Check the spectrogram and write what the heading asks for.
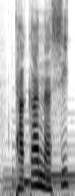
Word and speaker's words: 小鳥遊: そして、あのー、小鳥、あ、小鳥ですから、小さいの次鳥でした鳥は鳥です普通のはいその小鳥遊ぶと書いて高梨って読む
